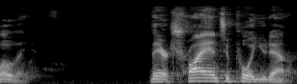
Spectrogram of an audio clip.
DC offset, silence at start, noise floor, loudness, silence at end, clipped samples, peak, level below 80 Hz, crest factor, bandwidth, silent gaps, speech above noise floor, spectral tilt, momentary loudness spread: under 0.1%; 0 s; -62 dBFS; -22 LUFS; 0.05 s; under 0.1%; -4 dBFS; -64 dBFS; 20 dB; 18 kHz; none; 39 dB; -3.5 dB/octave; 9 LU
